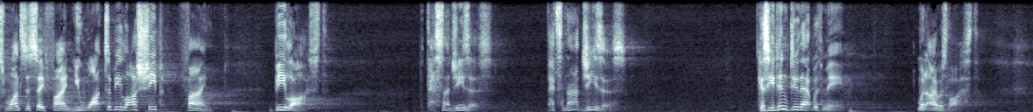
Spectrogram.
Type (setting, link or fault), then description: setting, large echoing room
